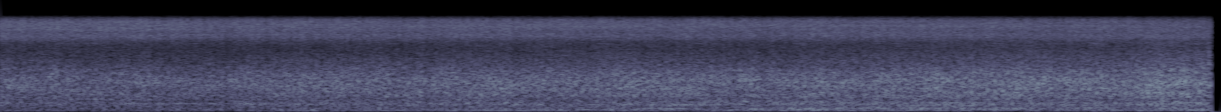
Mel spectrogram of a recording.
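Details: Steady, high, sizzling cicada drone runs unbroken for several seconds before cutting off abruptly, with a soft low hum beneath.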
